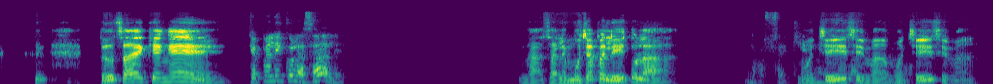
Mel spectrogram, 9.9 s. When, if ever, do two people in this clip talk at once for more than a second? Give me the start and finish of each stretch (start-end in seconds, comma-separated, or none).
8.0-9.3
